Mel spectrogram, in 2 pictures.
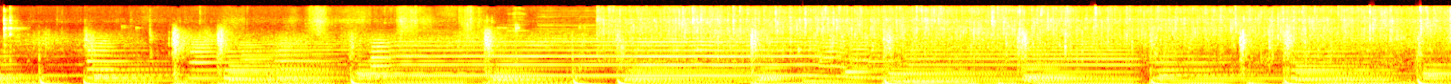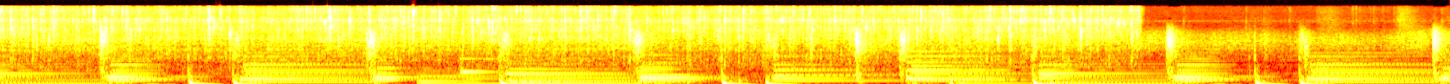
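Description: Background music with a steady beat, and from a few seconds in a hiss of food sizzling as it cooks, which stops abruptly near the end.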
